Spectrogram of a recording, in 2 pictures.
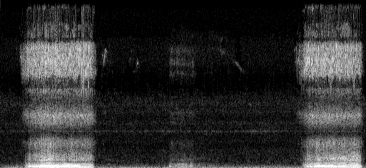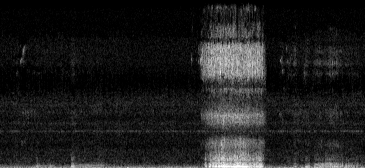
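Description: Three loud, rumbling snores about every five seconds, with quieter breaths between them: steady snoring in a small dog.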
